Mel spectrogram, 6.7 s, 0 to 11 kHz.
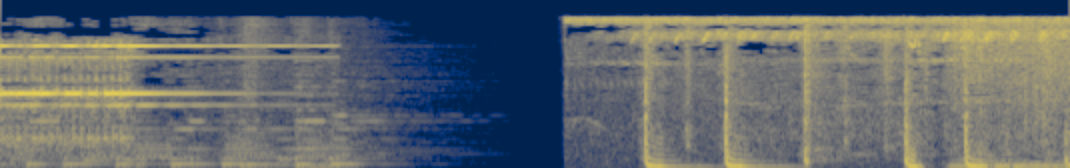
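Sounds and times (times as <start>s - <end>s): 
telephone ringing with a trilling electronic tone: 0.0s - 2.2s, 3.6s - 6.6s
rhythmic thumps: 3.9s - 6.6s.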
